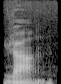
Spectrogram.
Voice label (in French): "rang3", chinois; Cours de Chinois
